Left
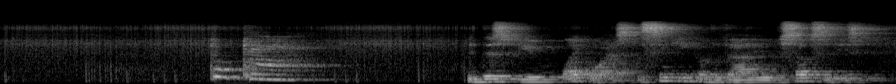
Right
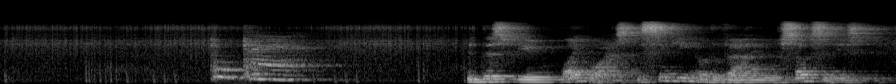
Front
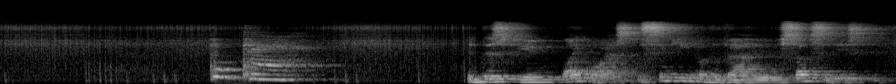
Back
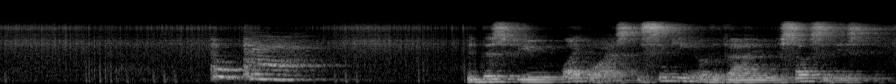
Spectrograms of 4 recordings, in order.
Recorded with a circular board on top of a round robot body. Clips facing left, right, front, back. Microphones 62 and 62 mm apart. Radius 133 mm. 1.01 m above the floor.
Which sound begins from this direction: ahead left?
A child speaking, at 2.1 s.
